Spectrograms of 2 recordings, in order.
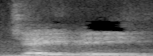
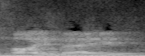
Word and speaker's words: Jamie: storm in former Mormon, Jamie, but it's not pronounced Jaime, Alejandro, but not that Alejandro, and Liam, but he's not the grizzly bear.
